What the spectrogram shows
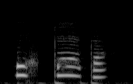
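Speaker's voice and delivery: quavering, trembling, very high-pitched little cry. Elsie answers her father, holding his hand: quiet trembling murmur. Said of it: "пробормотала она тихим, дрожащим голосом".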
